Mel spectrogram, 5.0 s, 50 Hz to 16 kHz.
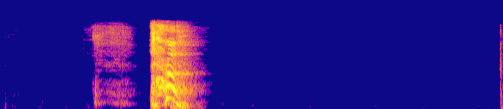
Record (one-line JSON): {"cough_length": "5.0 s", "cough_amplitude": 29028, "cough_signal_mean_std_ratio": 0.21, "survey_phase": "beta (2021-08-13 to 2022-03-07)", "age": "45-64", "gender": "Male", "wearing_mask": "No", "symptom_none": true, "smoker_status": "Never smoked", "respiratory_condition_asthma": false, "respiratory_condition_other": false, "recruitment_source": "REACT", "submission_delay": "3 days", "covid_test_result": "Negative", "covid_test_method": "RT-qPCR", "influenza_a_test_result": "Unknown/Void", "influenza_b_test_result": "Unknown/Void"}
